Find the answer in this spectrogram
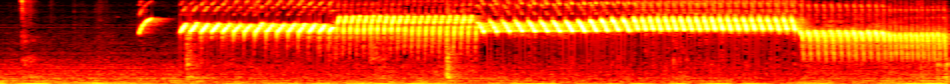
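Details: Canary singing a powerful training song: after a quick upslur, long rapid trills roll on for seconds, stepping up and then down in pitch, each made of fast repeated notes.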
